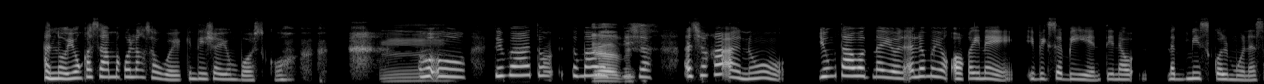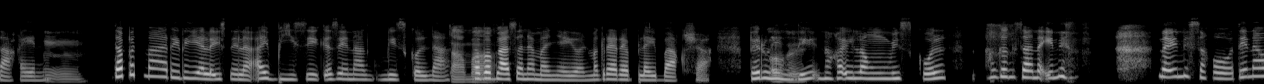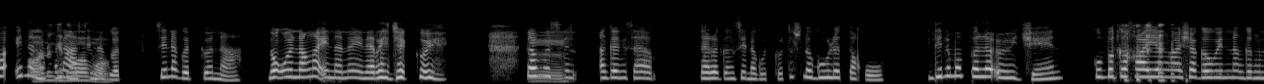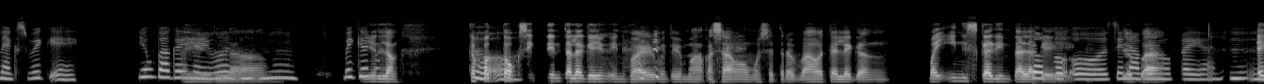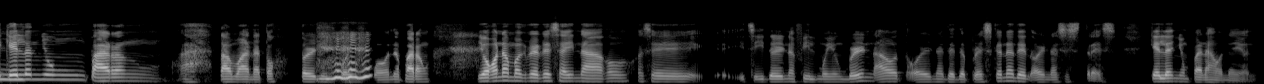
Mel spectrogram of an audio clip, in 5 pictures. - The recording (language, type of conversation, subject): Filipino, podcast, Paano mo binabalanse ang trabaho at personal na buhay?
- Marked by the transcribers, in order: chuckle; chuckle; laughing while speaking: "nainis"; laughing while speaking: "na-reject ko, eh"; laugh; giggle; giggle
